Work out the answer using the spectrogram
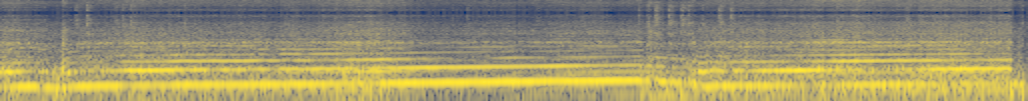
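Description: Car engine heard from inside the cabin while accelerating on a race circuit, its note climbing steadily. The pitch drops sharply at an upshift about five seconds in, then climbs again.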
